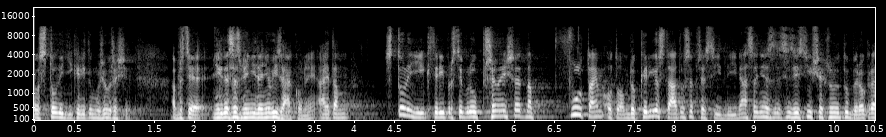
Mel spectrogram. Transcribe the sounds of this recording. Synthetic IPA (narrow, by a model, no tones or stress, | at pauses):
ost̪olɪɟiːkt̪ɛɾiːt̪o̞muːʒowrɛʃɪ̰t̪ | ʔapɾo̞scɛɲɛɡdɛs̬ɛzmɲɛɲiːdaɲo̞viːza̰ːko̞nɪʔa̰jɛt̪am | st̪o̞lɪɟiːkt̪ɛɾiːpɾo̞scɛbudowpr̝̥ɛmejʃlɛt̪na | fult̪ajmʔo̞t̪o̞mdo̞kɛɾiːɦo̞st̪aːt̪usɛpr̥ɛsiːdliːnaːslɛdɲɛsɪzjɪsciːfʃɛxnut̪ubɪɾo̞kɾa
